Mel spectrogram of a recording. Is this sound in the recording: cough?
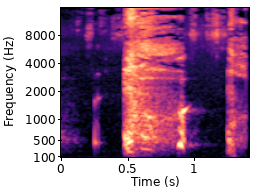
yes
